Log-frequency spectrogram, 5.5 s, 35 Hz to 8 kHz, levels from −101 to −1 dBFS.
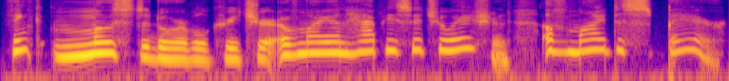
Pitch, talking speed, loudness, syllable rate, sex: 225 Hz, 120 wpm, -18 LUFS, 4.1 syllables/s, female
